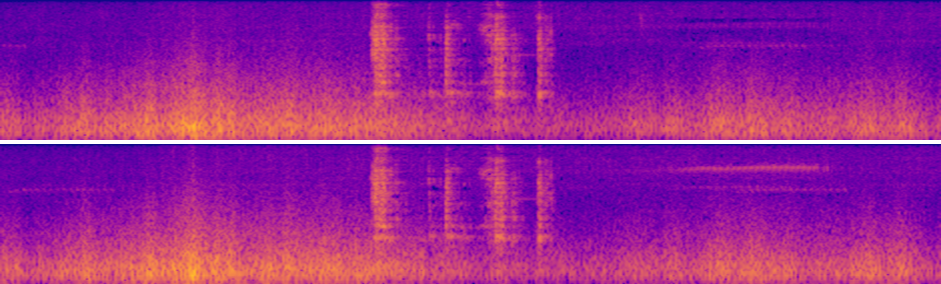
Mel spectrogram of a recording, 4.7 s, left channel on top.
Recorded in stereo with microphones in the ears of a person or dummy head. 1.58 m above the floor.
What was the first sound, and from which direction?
Cutlery clinking, 10° left (ahead or behind).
